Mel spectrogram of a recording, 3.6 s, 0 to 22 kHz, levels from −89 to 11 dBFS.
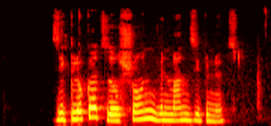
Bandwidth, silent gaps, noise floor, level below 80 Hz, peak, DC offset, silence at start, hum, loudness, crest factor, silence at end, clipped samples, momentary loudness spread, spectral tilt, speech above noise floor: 16 kHz; none; -81 dBFS; -58 dBFS; -2 dBFS; under 0.1%; 0.7 s; none; -17 LUFS; 16 dB; 0.5 s; under 0.1%; 13 LU; -6.5 dB/octave; 65 dB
